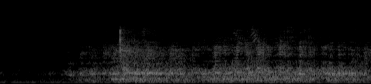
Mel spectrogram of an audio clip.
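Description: A fire crackles.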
